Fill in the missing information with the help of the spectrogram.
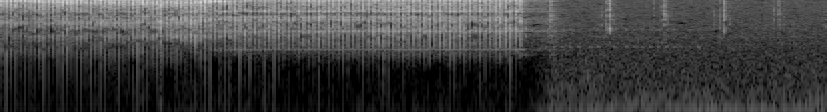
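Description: Mechanical wind-up timer of a Gefest gas stove, its works exposed, wound by its knob: a loud rapid ratcheting buzz for about two and a half seconds. Then the timer ticks faintly a few times a second, running again now that its pendulum and gear have been oiled.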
